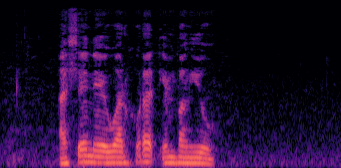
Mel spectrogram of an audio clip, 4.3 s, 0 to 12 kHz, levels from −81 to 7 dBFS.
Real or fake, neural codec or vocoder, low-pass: real; none; 9.9 kHz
